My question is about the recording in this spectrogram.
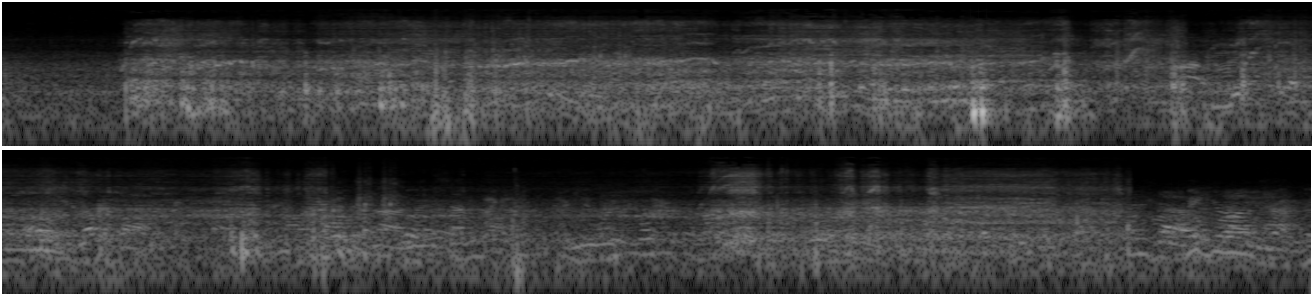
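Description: Radio-controlled monster trucks launching and racing over a dirt track, their motors and drivetrains whining and running steadily from about a second in. A sharp thump about seven seconds in, typical of a truck landing off a ramp.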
